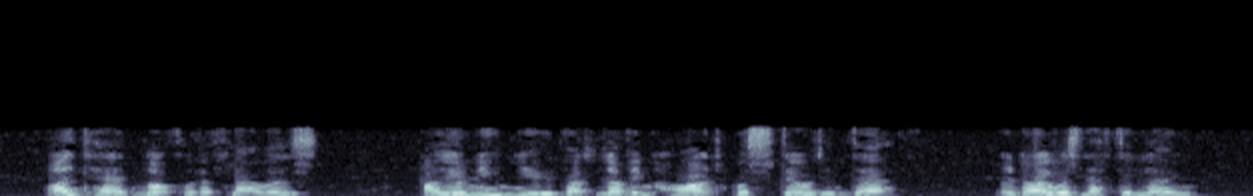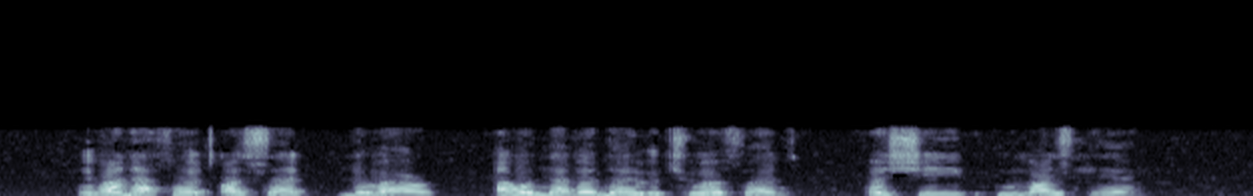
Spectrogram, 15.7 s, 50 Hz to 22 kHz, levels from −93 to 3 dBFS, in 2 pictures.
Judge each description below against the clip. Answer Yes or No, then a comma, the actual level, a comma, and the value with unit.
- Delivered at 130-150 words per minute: Yes, average, 145 wpm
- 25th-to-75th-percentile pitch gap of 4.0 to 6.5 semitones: Yes, average, 4.5 semitones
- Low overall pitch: No, high, 230 Hz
